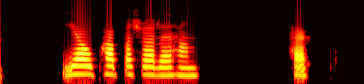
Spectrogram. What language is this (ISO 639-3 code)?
isl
